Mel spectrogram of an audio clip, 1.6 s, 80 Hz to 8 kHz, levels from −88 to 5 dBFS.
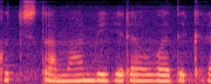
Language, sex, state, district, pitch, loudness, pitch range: Hindi, female, Arunachal Pradesh, Lower Dibang Valley, 210 Hz, -12 LUFS, 205-215 Hz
